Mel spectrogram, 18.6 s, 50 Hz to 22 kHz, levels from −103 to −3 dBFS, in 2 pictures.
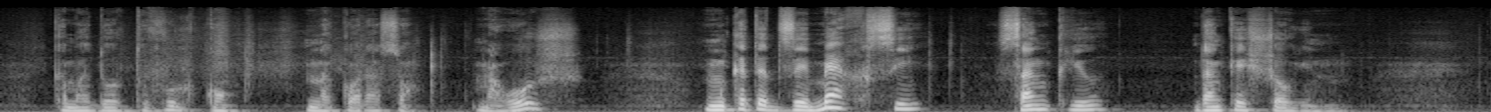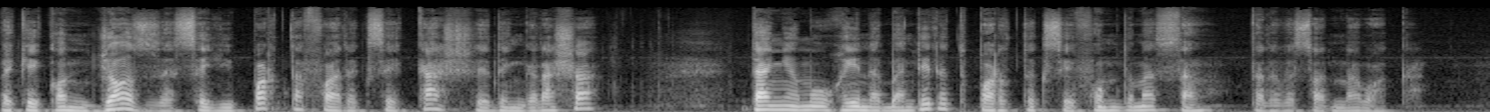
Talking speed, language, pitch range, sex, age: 130 wpm, English, 100-130 Hz, male, 60-79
